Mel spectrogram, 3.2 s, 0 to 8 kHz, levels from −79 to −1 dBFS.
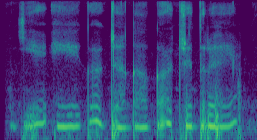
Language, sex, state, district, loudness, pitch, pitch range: Hindi, female, Uttar Pradesh, Gorakhpur, -27 LUFS, 205 Hz, 200-240 Hz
